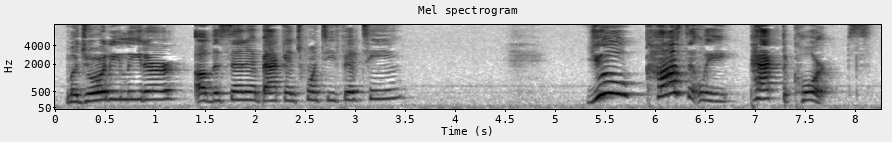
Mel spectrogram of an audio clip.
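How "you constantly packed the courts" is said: ordinary talk, nothing marked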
